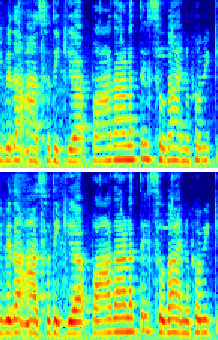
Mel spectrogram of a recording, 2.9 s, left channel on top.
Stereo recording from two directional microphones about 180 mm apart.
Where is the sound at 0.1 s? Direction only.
5° left (ahead or behind).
